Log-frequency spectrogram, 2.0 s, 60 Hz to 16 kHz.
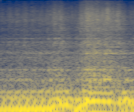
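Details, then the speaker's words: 1977 Chevy Monte Carlo, off the road for decades, distributor problem pending: deep, even V8 idle burble with no knocks or misses; sounds wrong once throttled, vacuum advance suspected. "but it's running it's running so that's good nothing nothing has changed"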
